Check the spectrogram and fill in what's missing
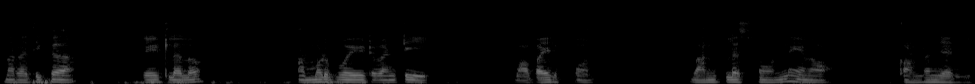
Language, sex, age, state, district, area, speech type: Telugu, male, 60+, Andhra Pradesh, East Godavari, urban, spontaneous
